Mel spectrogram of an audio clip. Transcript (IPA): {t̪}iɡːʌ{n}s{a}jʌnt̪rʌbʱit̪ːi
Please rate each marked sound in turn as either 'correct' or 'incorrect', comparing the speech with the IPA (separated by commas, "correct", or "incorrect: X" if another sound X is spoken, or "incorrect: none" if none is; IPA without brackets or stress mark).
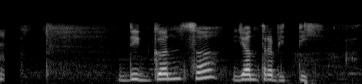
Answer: incorrect: d̪, correct, incorrect: ʌ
